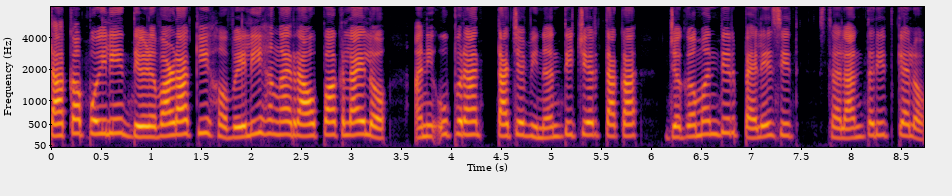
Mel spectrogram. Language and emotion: Goan Konkani, neutral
